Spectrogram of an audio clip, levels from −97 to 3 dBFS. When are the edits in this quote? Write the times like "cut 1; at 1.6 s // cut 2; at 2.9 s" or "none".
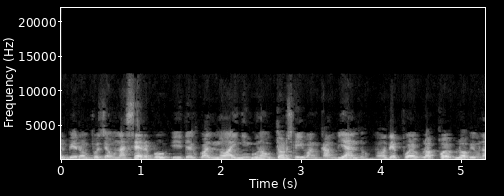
cut 1; at 2.9 s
